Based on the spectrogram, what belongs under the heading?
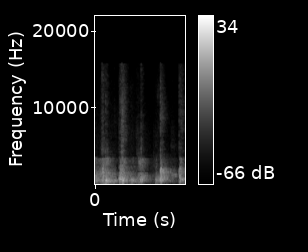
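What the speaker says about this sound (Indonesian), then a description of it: "kita berikan tepuk tangan untuk IPI." A handful of separate, close claps from a small group at a podcast recording on school waste management, sounding as five or six distinct hits in an uneven rhythm.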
